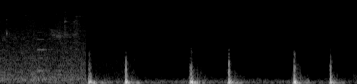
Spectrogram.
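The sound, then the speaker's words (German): A slow, steady heartbeat thumps in low, muffled pairs, six beats heard clearly, after a brief burst of hiss at the start. “Ich kann den Herzschlag ganz genau hören.”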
